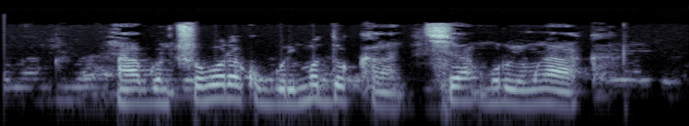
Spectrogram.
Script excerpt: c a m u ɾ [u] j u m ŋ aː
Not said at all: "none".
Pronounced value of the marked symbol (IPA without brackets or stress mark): uː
